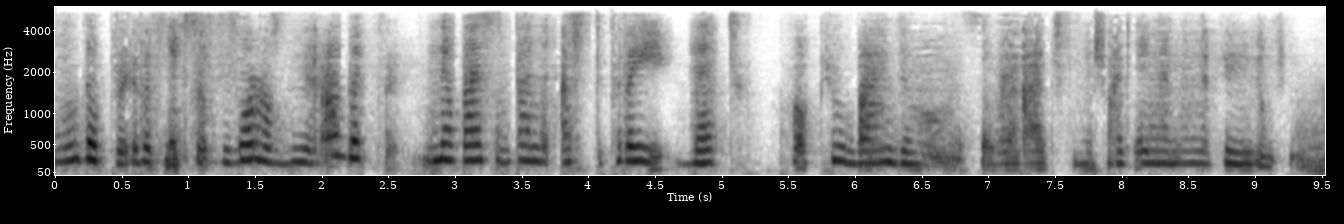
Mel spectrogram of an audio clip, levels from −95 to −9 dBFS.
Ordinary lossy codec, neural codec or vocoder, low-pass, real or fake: AAC, 24 kbps; codec, 44.1 kHz, 0.9 kbps, DAC; 5.4 kHz; fake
